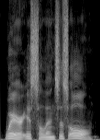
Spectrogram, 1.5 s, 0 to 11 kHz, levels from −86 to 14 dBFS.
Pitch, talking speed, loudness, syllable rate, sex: 150 Hz, 160 wpm, -15 LUFS, 5.5 syllables/s, male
